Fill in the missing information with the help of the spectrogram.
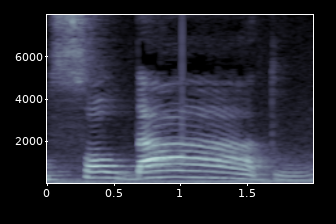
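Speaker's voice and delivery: "soldado" slow, with DA held long; "soldado" with a drawn-out DA; stretched stressed syllable. Shown as a demonstration. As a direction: linger loudly on the middle syllable of "soldado". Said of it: "sílaba forte que está no meio".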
